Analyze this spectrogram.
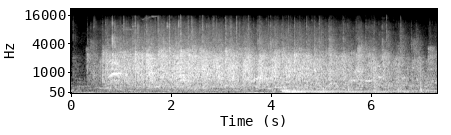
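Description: Audience applauding, swelling up within the first second and slowly tapering off. A low steady hum comes in about four seconds in.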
